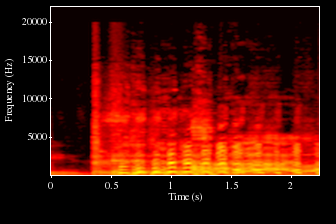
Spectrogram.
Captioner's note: unsure laughter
